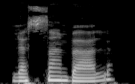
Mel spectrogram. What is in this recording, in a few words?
"cymbale", French; instruments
